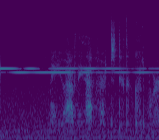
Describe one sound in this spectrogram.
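A young man speaks softly close by.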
